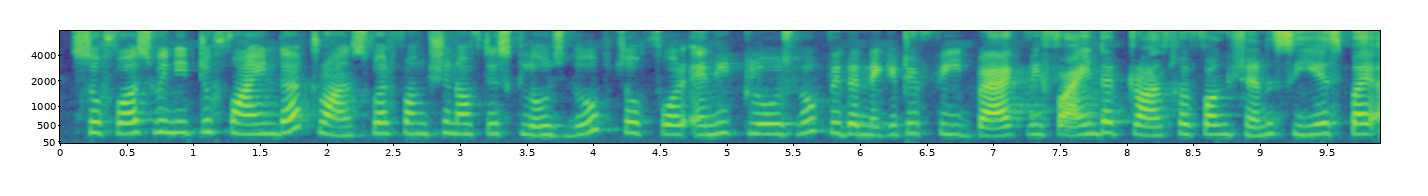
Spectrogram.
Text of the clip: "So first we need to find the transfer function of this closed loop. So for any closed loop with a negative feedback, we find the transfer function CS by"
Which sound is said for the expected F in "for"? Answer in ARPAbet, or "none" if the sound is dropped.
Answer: F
